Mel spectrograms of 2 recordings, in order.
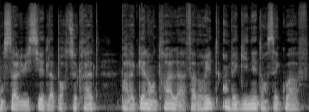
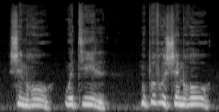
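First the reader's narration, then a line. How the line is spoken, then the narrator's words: Exclaiming. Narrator (French): s'écria Mademoiselle de Vosselet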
